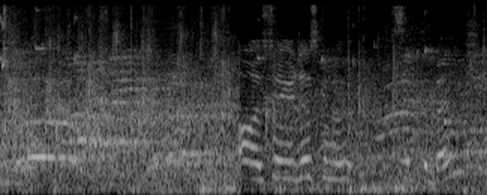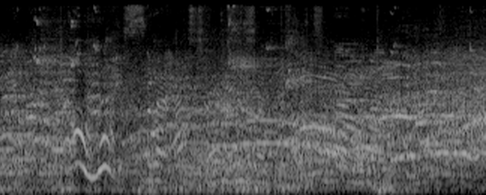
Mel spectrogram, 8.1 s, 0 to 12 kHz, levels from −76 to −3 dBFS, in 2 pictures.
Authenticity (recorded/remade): recorded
